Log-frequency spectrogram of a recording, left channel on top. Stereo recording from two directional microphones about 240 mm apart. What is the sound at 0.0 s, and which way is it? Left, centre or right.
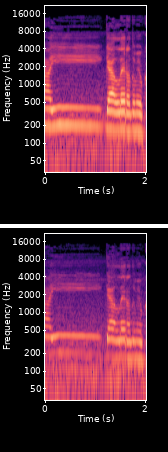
A man's voice, left.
